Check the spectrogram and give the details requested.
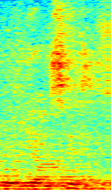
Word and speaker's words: Psoriasis: क्या नाम है, सोरियासिस, सोरियासिस पी से होगा, PS, देखो ये PSORIASIS, सोरियासिस, पी साइलेंट। ये क्या करेगा, यहाँ यूरिया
